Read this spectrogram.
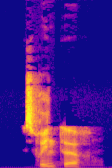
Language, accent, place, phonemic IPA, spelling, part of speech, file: French, France, Lyon, /spʁin.tœʁ/, sprinteur, noun, LL-Q150 (fra)-sprinteur.wav
- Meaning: sprinter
